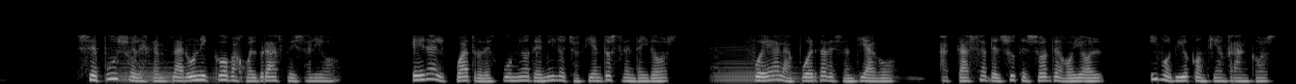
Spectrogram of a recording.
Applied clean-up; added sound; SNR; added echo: neural mask model RNNoise.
